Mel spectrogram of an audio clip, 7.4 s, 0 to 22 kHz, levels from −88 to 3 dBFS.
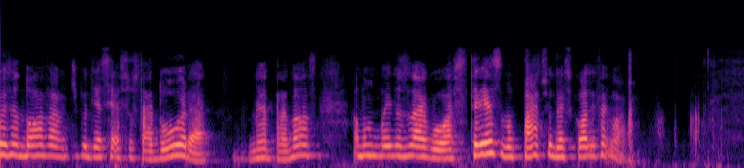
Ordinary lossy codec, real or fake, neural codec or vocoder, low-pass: none; fake; codec, 16 kHz, 4 kbps, FreqCodec, smaller model; none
